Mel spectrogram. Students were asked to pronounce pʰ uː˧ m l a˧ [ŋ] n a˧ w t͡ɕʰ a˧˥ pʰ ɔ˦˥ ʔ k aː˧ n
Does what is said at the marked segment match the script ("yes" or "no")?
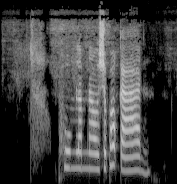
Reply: no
